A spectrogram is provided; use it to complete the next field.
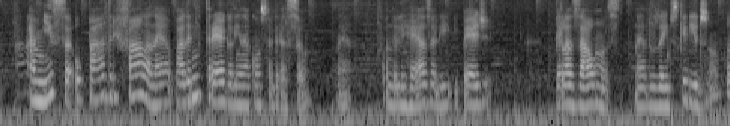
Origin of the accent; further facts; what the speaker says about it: Porto Alegre, Rio Grande do Sul, Brazil; Rio Grande do Sul, Porto Alegre.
